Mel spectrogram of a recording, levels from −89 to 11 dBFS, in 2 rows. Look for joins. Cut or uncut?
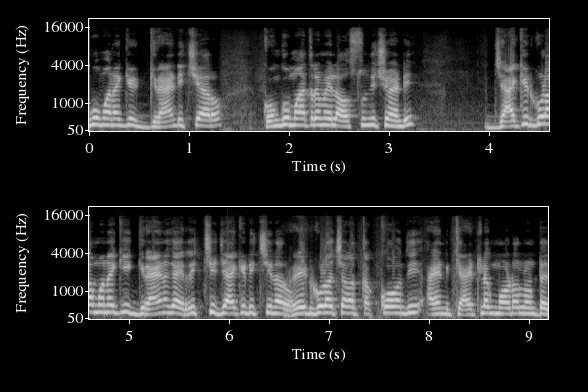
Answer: cut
